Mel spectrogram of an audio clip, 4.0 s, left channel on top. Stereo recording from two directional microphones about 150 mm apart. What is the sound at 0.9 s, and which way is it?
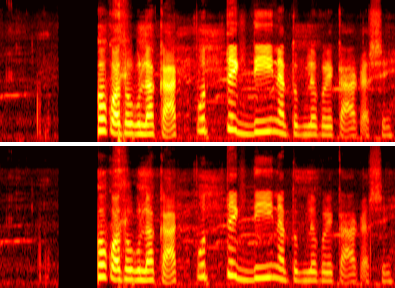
Speech, 10° left (ahead or behind).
